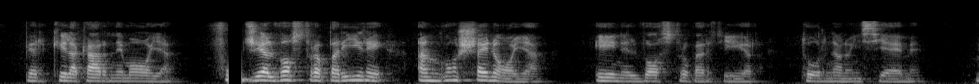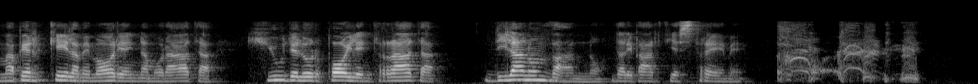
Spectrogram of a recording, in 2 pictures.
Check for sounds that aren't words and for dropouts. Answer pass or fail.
fail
